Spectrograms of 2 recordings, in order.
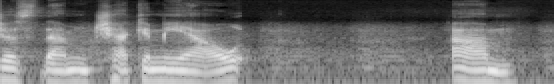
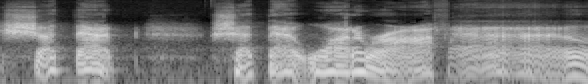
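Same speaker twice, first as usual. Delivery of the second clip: mock yelling; 6 semitones higher, 5 dB quieter, slower than usual. Former worker imitating her boss at the kids, mock yelling. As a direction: imitate a scolding yell without real volume. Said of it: "I literally heard her yelling".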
